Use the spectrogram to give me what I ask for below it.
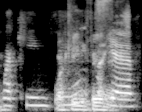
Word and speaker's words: Joaquin Phoenix: I don't know if you've ever seen The Joker with how do you pronounce his name? Joaquin Phoenix.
